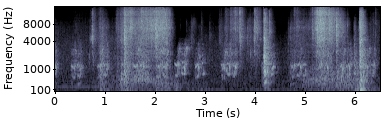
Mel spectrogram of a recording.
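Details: Pet guinea pig making a morning racket, demanding vegetables: rising squeals repeated in short bursts, partly buried under loud rustling, bumping and clattering from inside the cage.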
